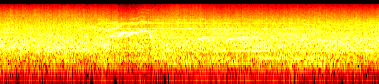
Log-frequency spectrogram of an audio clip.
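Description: Steady rush of flowing and splashing water from the water park's slides, with faint high voices calling out briefly between about two and five seconds in.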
